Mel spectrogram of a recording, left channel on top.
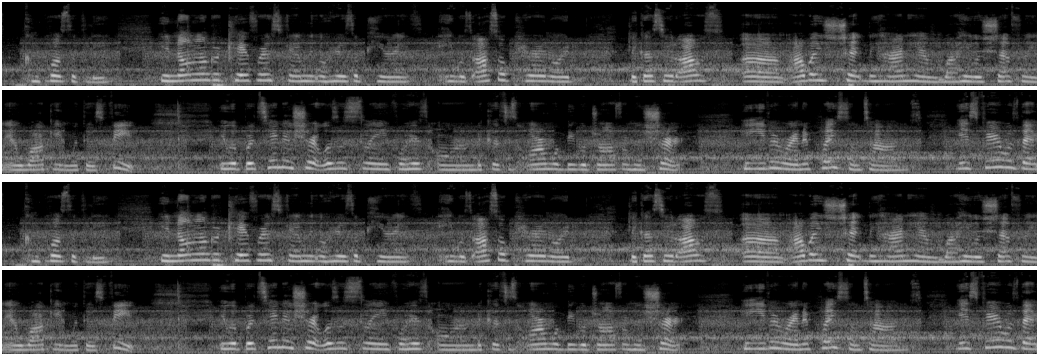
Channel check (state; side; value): identical; both; correlation 1.00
